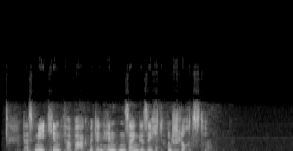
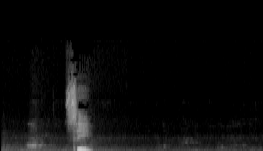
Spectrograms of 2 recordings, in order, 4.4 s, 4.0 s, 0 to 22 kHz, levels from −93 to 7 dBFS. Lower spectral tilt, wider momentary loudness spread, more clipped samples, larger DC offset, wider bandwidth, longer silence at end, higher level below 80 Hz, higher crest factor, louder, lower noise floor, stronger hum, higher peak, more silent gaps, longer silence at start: second, -2.5 dB/octave vs -5 dB/octave; second, 7 LU vs 27 LU; neither; neither; second, 7.6 kHz vs 11.5 kHz; second, 1.25 s vs 2.55 s; first, -66 dBFS vs -74 dBFS; about the same, 26 dB vs 24 dB; about the same, -25 LUFS vs -24 LUFS; about the same, -73 dBFS vs -70 dBFS; neither; first, -4 dBFS vs -8 dBFS; neither; second, 0.1 s vs 0.5 s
